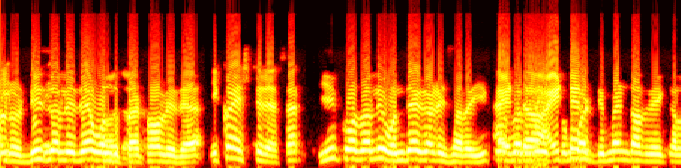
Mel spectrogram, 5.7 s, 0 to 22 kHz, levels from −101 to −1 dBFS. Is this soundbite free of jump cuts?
yes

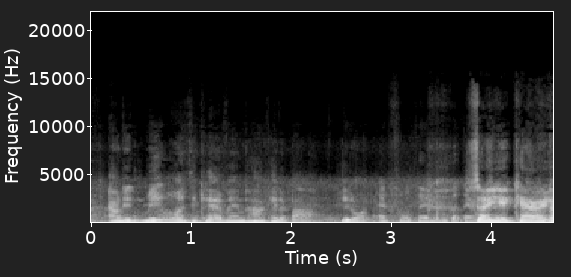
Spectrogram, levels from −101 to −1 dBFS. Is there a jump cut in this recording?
no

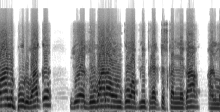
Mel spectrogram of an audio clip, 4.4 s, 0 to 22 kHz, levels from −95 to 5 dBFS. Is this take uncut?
yes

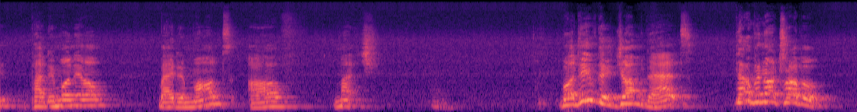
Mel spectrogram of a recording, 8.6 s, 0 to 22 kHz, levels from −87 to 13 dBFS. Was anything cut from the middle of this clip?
no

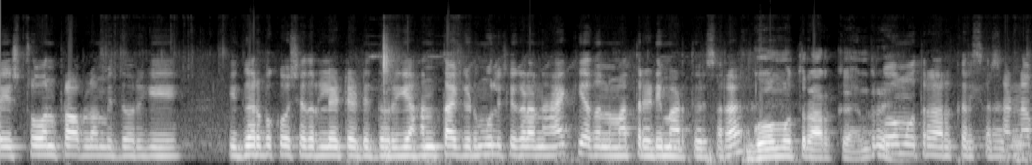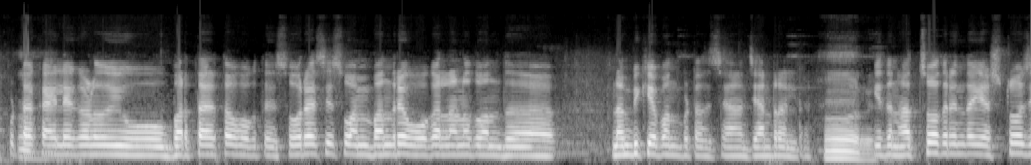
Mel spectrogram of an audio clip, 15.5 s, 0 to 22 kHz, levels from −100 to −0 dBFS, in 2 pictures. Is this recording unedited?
no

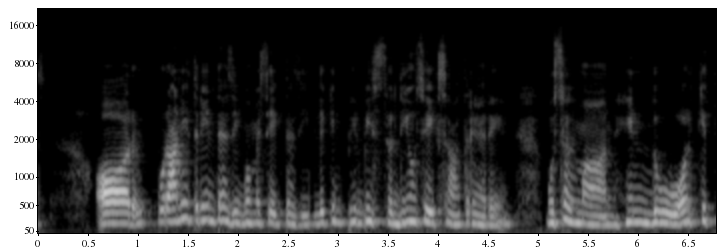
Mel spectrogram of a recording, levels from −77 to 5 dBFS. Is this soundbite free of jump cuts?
yes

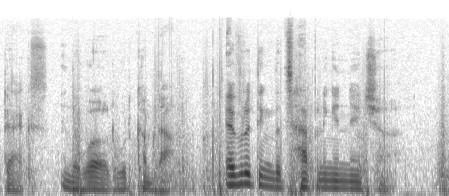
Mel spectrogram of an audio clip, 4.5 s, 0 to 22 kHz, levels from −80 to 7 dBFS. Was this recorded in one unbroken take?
no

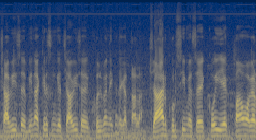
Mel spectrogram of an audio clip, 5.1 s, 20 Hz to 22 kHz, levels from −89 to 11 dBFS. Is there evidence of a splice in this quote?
yes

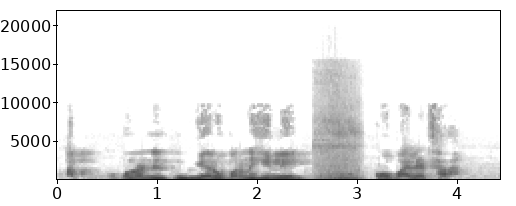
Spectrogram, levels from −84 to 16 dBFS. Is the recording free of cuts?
no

